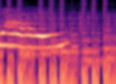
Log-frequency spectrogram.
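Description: A cartoon cat in the Harvest Moon video game gives one short, soft meow with a gliding pitch, over a faint rhythmic game soundtrack.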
